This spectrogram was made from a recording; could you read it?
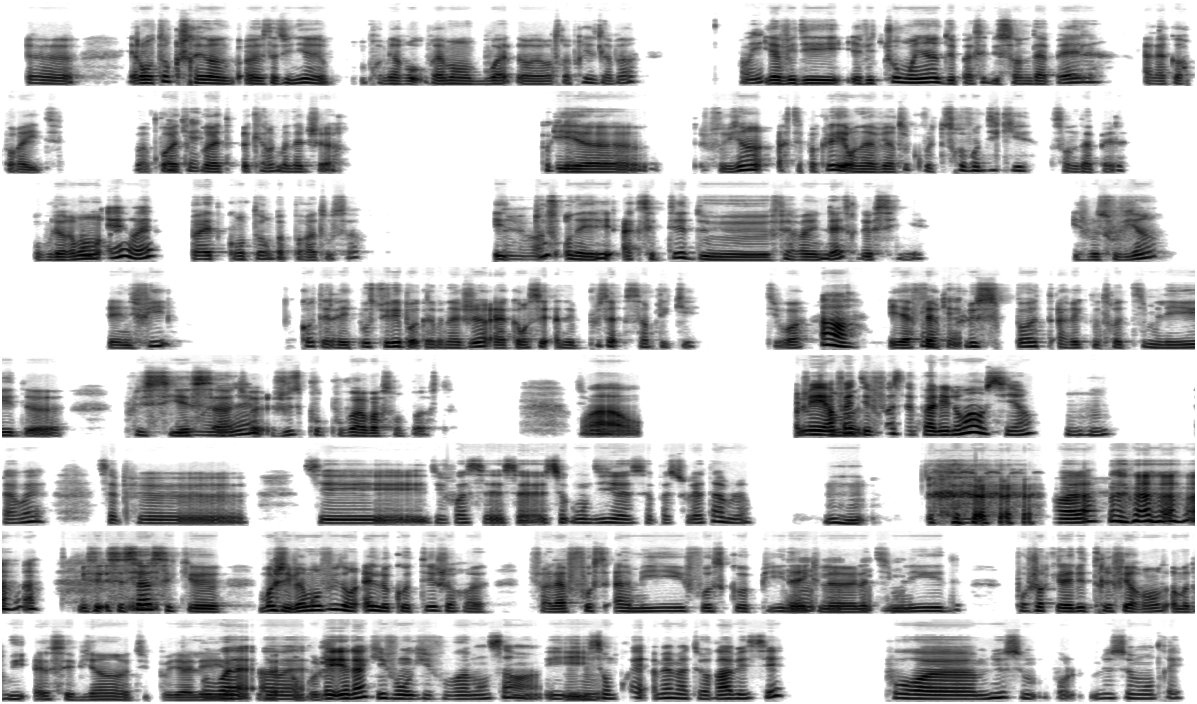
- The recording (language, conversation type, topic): French, unstructured, Est-il acceptable de manipuler pour réussir ?
- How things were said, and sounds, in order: in English: "corporate"; in English: "account manager"; "rapport" said as "paport"; stressed: "Ah"; in English: "team lead"; drawn out: "peut c'est"; laugh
